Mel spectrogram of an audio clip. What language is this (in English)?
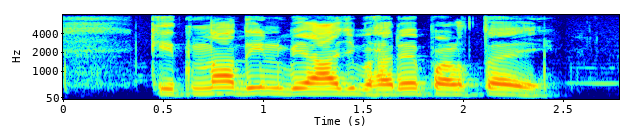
Magahi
